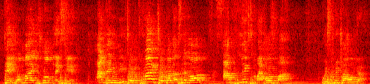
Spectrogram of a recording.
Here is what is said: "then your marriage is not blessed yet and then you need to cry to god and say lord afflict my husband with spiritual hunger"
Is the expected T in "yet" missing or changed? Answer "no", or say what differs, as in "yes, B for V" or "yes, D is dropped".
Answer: yes, T is dropped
